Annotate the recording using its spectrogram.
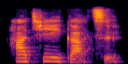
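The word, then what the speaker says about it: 八月: itsuka and august comes at the front it's pronounced hachigatsu so eighth month and fifth day so i'm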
